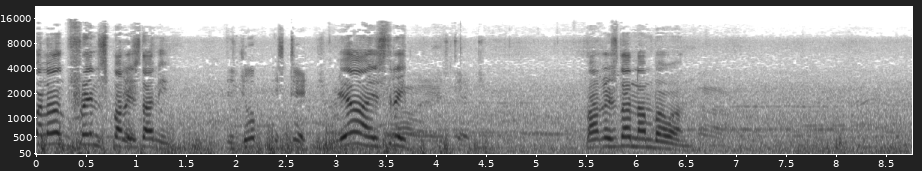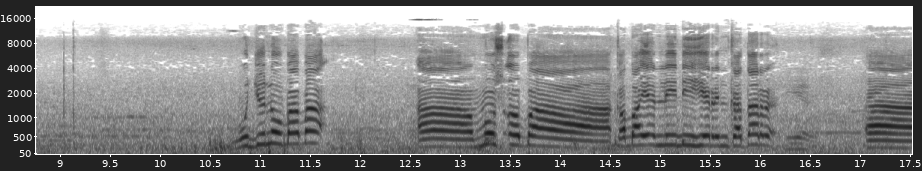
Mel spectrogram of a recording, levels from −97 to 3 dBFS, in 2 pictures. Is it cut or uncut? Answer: uncut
